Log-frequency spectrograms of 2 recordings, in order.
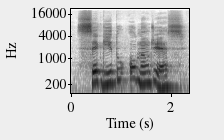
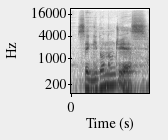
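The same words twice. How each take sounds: First: Seguido ou não de S said slowly and high, ou hit hard; stressed rule. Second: Said in the usual way. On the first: Shown as a demonstration. Teacher to class, seguido ou não de S slowly emphasized. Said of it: "teacher stresses rule phrase". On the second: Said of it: "teacher repeats rule phrase".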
